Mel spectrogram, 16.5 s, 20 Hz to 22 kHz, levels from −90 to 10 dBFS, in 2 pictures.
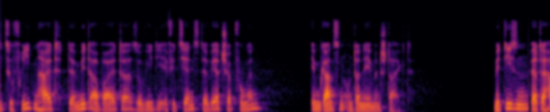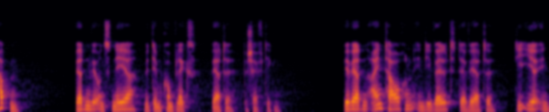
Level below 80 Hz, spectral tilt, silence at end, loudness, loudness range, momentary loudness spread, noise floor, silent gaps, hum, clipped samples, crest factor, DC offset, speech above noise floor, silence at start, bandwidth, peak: -64 dBFS; -6 dB/octave; 0 s; -26 LUFS; 4 LU; 13 LU; -82 dBFS; 6.89-7.40 s, 13.24-13.40 s; none; under 0.1%; 22 dB; under 0.1%; 57 dB; 0 s; 11 kHz; -6 dBFS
